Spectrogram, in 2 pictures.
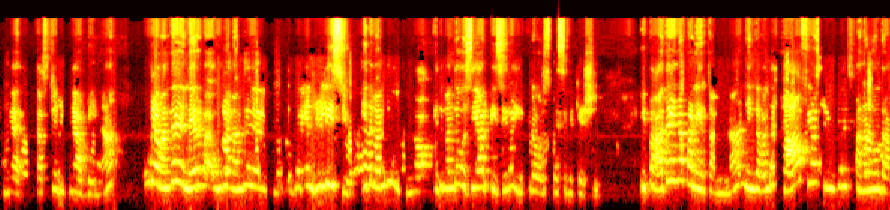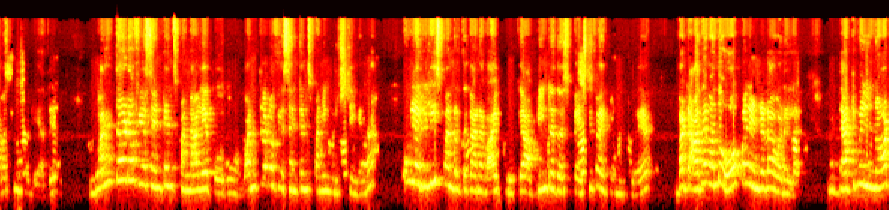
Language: Tamil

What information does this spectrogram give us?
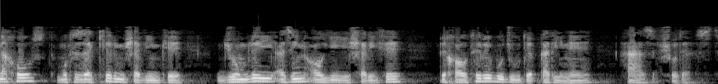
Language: Persian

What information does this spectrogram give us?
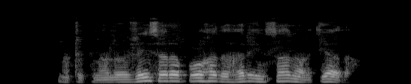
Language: Pashto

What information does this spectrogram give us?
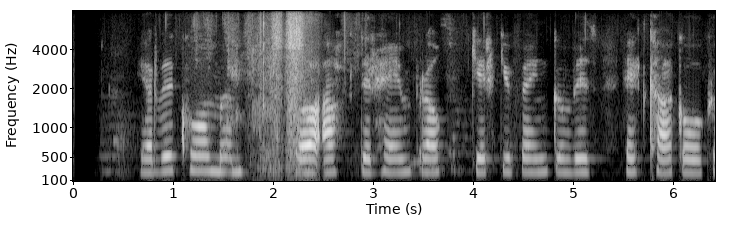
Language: Icelandic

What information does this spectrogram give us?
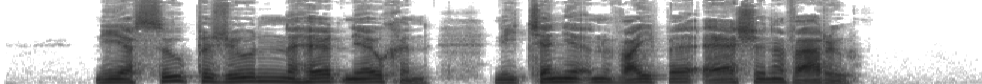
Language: Manx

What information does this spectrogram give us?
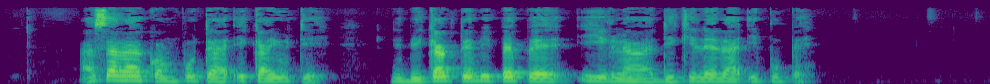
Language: Bankon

